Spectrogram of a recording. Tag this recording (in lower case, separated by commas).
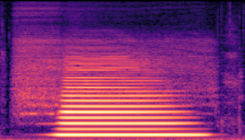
musical instrument, woodwind instrument, music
